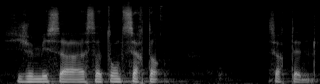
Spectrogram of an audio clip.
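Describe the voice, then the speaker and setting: A man hosting a casual live podcast debate, speaking in hesitant, halting phrases. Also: mid-range voice, monotone, warm tone. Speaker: podcast host.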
